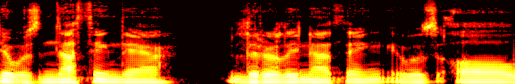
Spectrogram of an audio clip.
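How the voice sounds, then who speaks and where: Dry and close with no echo, a man speaks in a dark, mellow tone at a fairly low pitch. His intonation is monotone and flat. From Israel (Jerusalem, Tel Aviv area). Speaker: guest from Israel. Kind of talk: casual interview.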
